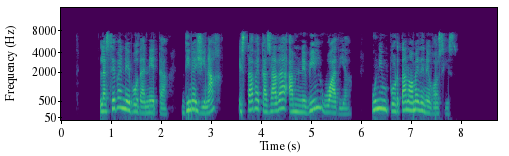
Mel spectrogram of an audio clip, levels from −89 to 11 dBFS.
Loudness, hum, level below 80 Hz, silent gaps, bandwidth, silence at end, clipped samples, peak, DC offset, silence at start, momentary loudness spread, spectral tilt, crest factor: -18 LUFS; none; -56 dBFS; 2.30-2.40 s, 3.23-3.53 s, 5.81-5.96 s, 6.06-6.19 s; 8.2 kHz; 0.85 s; under 0.1%; -2 dBFS; under 0.1%; 0.75 s; 15 LU; -3.5 dB/octave; 18 dB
